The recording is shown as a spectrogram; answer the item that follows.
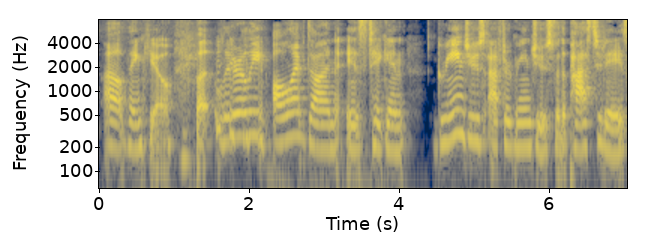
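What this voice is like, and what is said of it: Slightly rough, scratchy voice. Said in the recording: “I woke up yesterday with a little tickle in my throat. As you can hear, it's come. ... You sound sexy. ... you can hear in my voice that there's something, there's a tickle”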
